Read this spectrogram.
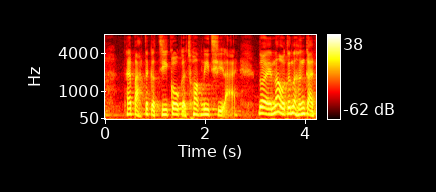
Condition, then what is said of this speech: Deafness. 刚刚跟他聊啊，虽然他听觉有一些不方便，但是他很乐于打开自己的心哦，可以跟人家沟通，而且他会先讲他哪里不方便。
